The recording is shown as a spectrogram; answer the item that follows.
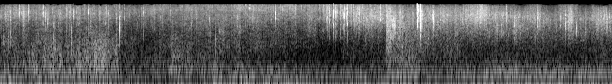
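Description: Bushfire burning: a steady deep rumble with scattered sharp crackles and pops.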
